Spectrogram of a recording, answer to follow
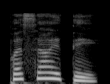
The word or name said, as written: ಪುಸಿಯೋತ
